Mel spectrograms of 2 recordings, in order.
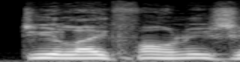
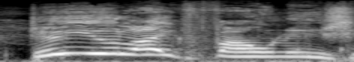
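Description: First: Said in the usual way. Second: High, pressing demand for an answer; insistent questioning. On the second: Real, not acted. Husband pressing wife for yes or no, insistent and high. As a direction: hammer the question, pitched way up.

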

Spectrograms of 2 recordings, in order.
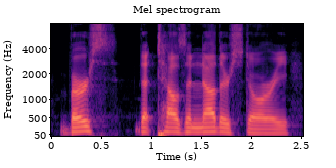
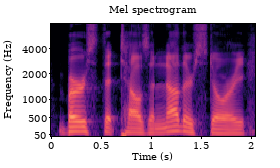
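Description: Both takes have the same delivery.

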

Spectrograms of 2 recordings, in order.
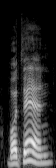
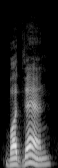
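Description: First: Emphatic but then. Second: Said in the usual way. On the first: Real, not acted. Dramatic build before Capitol breach.

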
